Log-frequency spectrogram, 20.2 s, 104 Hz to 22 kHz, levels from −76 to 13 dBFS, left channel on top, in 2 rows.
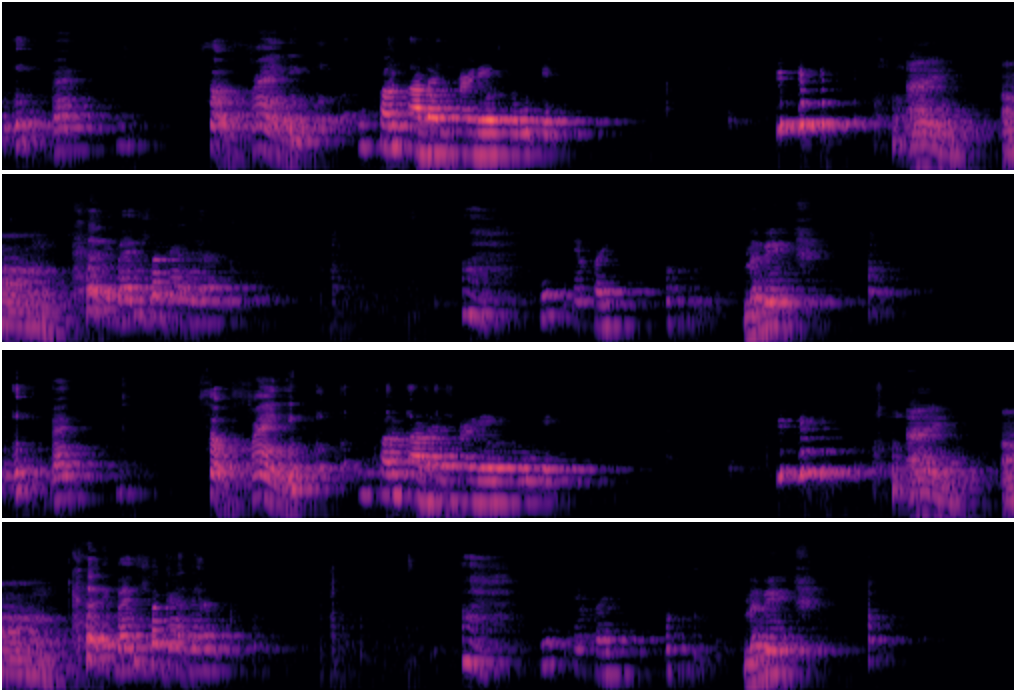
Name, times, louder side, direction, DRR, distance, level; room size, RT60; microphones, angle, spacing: voice 1, 2.0-3.2 8.7-9.0 10.8-12.3 14.7-15.2, right 2 dB, 60° right, 2 dB, 0.4 m, -33 dB
voice 2, 3.8-5.5 8.0-8.1 15.5-16.2, left 4 dB, 60° left, 5 dB, 0.4 m, -28 dB
voice 3, 9.0-9.6 10.0-10.7 17.5-18.2, equal, 5° right, -5 dB, 0.4 m, -34 dB
2.7 x 2.3 x 3.9 m, 1.1 s
head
